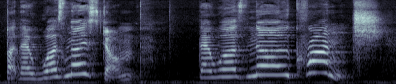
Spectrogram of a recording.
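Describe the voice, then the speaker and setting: Slow, high-voiced woman storyteller. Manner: expressive, slow, often hushed to a whisper. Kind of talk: bedtime story read-aloud.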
